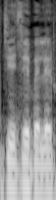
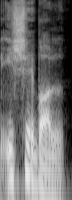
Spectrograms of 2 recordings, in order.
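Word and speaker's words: Jezebel: তবে আহাব নিজে যতটা না তার খারাবির জন্য প্রসিদ্ধ তার চেয়েও বেশি পরিচিত তার রানী জেবেলের কুকীর্তির জন্য। জেবেলের আসল উচ্চারণ ইসেবল কিন্তু ইংরেজিতে প্রচলিত জেবেল নামটি বেশি খ্যাত।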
